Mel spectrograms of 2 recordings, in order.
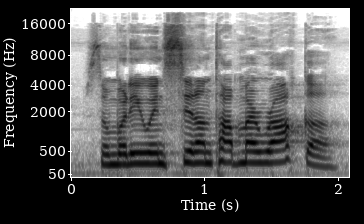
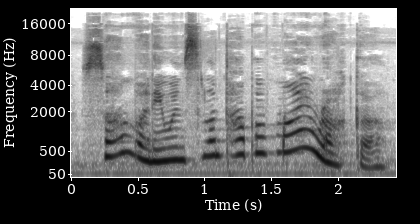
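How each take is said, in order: First: The voice is deep and gruff. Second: The voice is soft and sweet. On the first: "in his deep, gruff voice" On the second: "in her soft, sweet voice"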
